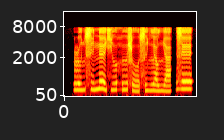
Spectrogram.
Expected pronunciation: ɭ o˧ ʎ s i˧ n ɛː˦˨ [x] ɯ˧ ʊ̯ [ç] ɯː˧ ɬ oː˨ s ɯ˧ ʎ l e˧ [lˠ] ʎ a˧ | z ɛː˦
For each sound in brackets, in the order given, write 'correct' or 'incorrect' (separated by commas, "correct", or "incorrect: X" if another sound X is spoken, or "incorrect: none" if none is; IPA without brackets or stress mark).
incorrect: ç, incorrect: h, correct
